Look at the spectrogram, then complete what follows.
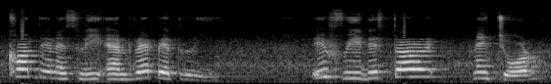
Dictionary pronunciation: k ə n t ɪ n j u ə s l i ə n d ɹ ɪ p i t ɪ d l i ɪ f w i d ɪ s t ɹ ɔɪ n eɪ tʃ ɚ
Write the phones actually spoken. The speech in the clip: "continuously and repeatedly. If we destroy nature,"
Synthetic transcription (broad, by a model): k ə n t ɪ n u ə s l i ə n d ɹ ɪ p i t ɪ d l i ɪ f w i d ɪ s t ɔɪ n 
